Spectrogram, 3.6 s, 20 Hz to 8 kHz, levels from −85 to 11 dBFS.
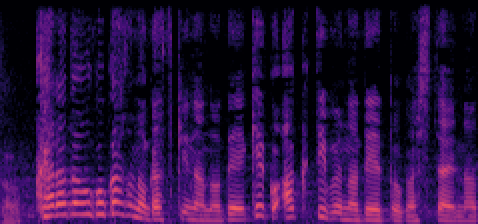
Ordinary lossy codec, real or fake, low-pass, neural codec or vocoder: none; real; none; none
